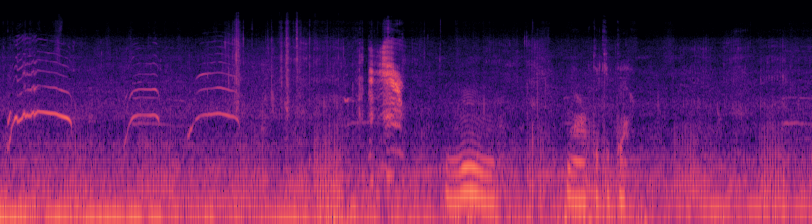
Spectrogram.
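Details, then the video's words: Loud, jealous female calico cat that won't let other cats come close to her owner: three drawn-out meows that rise then fall, roughly one per second, followed by a person talking and handling noises. "Calico cat that meows loudly won't let any cat come close to me"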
